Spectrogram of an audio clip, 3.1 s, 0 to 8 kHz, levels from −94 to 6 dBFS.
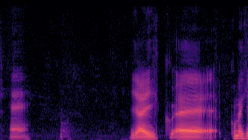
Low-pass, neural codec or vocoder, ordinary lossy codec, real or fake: none; none; none; real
